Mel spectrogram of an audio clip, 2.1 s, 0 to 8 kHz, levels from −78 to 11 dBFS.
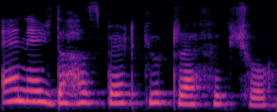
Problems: background sounds at intervals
